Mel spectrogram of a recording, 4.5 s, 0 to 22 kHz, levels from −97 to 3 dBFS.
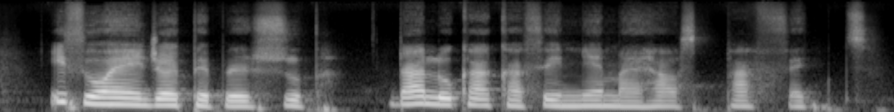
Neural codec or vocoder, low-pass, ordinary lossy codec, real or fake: autoencoder, 48 kHz, 32 numbers a frame, DAC-VAE, trained on Japanese speech; none; none; fake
